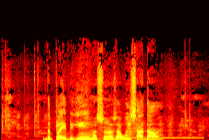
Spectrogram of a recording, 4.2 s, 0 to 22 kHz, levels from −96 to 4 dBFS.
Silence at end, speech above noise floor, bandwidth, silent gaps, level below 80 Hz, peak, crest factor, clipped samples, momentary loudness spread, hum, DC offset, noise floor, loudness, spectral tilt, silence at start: 0.1 s; 22 dB; 16 kHz; none; -54 dBFS; 0 dBFS; 18 dB; under 0.1%; 20 LU; none; under 0.1%; -39 dBFS; -16 LUFS; -3.5 dB/octave; 0.05 s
